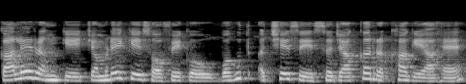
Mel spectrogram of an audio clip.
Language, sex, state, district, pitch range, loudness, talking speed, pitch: Hindi, female, Bihar, Gaya, 175-250 Hz, -14 LUFS, 195 wpm, 195 Hz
